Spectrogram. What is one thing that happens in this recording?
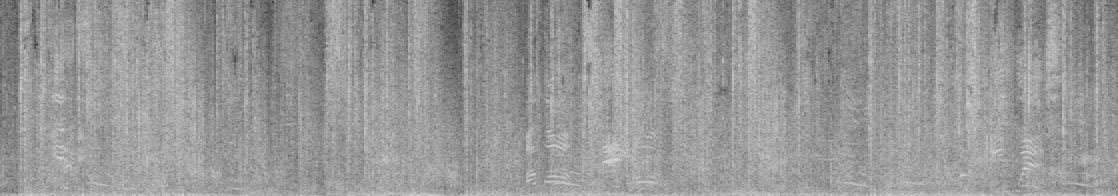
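Muskets fire in rapid, crackling volleys.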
